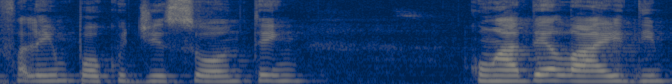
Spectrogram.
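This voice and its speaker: A woman with a strong Rio Grande do Sul accent, dark and mellow in tone, flat and monotone at a medium pitch, with audible room echo. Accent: strong Passo Fundo interior gaúcho. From interior of Rio Grande do Sul, Passo Fundo. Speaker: poet. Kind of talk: literary panel talk. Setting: stage with audience.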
